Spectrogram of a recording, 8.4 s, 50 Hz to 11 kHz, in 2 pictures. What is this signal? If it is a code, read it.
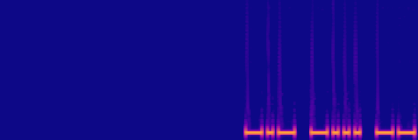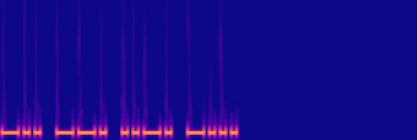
Morse code, heard as a keyed tone, about 21 wpm, 700 Hz. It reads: KB8GFB
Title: USA Call Signs - 6 Characters - Repeated 2x - 22wpm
